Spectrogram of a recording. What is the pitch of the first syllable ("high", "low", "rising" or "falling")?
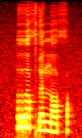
high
